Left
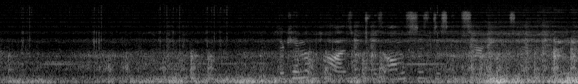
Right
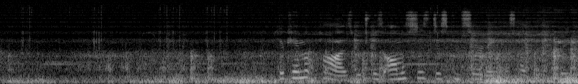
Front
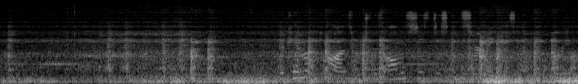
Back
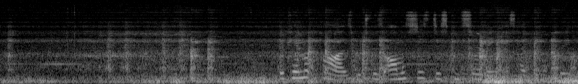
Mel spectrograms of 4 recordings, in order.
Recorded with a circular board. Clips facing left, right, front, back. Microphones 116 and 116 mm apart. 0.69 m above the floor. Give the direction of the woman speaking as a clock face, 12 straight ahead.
5 o'clock.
